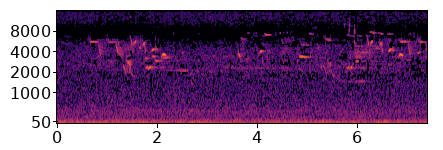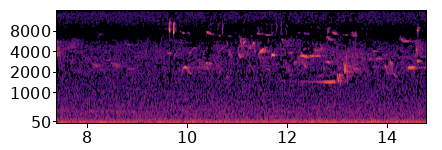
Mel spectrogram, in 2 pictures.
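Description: Small birds chirping and calling on and off, short high chirps and quick gliding notes over a faint outdoor background, with a couple of sharp clicks about ten seconds in.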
